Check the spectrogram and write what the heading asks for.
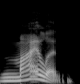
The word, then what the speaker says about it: Milan: Chai Lai okay and Milan is myelin some pronunciations reverting back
